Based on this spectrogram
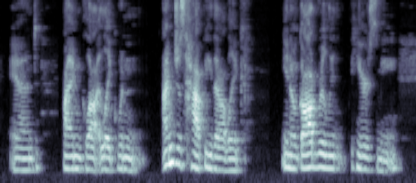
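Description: With an American accent, a woman speaks very slowly at a very deep, low pitch, her tone bright and sharp. Her intonation stays fairly even, and the room echo is audible. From US (immigrated from Veracruz, Mexico as a child). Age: 20s. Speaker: teeth whitening technician. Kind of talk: casual chat.

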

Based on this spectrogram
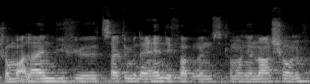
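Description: With audible room echo and noticeable background noise, a man talks in a fairly high pitch. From Germany. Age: 30s. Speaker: gym member who lost a lot of weight. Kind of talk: casual interview.

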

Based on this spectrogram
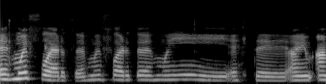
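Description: Her tone is bright and sharp, and this woman's pitch varies in an ordinary way. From Venezuela. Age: 40s. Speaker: dancer and actress. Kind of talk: interview.

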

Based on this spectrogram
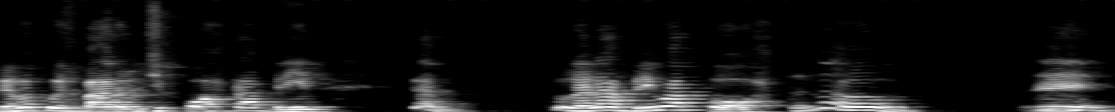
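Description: Speaking at a fairly slow pace with long, frequent pauses, a man uses a high pitch, very wide pitch swings and very even loudness. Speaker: accessibility technician and audio description expert. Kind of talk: interview. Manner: hesitant, halting with repeated words.

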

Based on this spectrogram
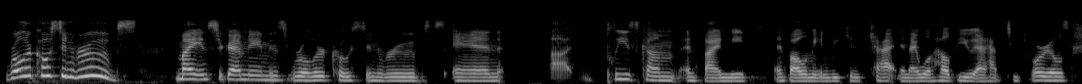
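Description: Over a quiet background, a woman with a Californian accent speaks at a moderate pace, her fairly low pitch showing ordinary variation. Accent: Californian American. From Los Angeles, California. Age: 30s. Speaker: roller skater and influencer. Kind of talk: casual interview. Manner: animated.

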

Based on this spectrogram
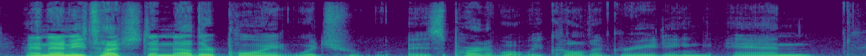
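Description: A man at a moderate pace, with an unremarkable speaking voice. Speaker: biotouch practitioner and foundation head. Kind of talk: casual radio interview. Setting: radio studio.

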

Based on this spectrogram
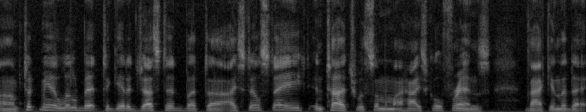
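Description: Here a man talks with an American accent. His pitch is fairly high, with ordinary variation. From US Deep South (Louisiana). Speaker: campus ministry staff worker. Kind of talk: radio interview. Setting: radio studio.

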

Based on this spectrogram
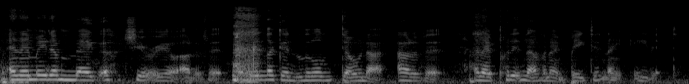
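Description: A woman rattles along at a very fast pace while noticeable background noise fills the recording. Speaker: podcast co-host. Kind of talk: casual chat.

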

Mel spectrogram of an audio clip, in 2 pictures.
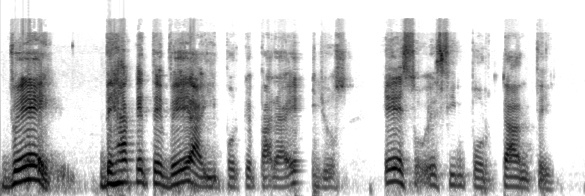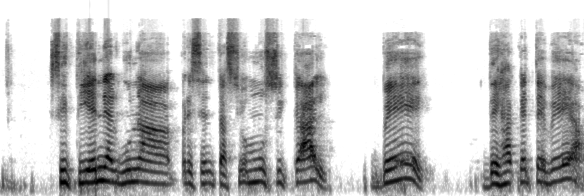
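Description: The speech moves at a very slow pace, with lively intonation and vocal fry. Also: woman, medium pitch for a woman. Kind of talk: radio talk on parenting.

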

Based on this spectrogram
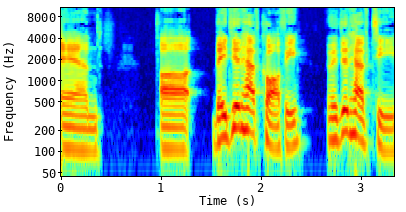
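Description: With an American accent and a bright, sharp tone, a man speaks at a moderate pace with very wide pitch swings on a very clean recording with a silent background. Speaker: podcast host and musician. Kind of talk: casual chat.

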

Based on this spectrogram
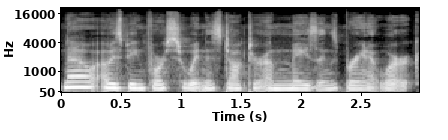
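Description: The recording carries an unforced reading voice.

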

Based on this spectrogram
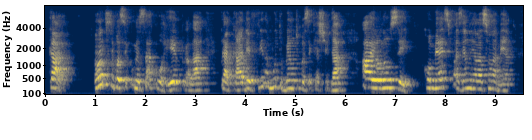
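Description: A man speaks with an extremely high pitch and lively intonation. Audible room echo surrounds his voice. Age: 30s. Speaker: sales mentor. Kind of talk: live stream tutorial. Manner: animated.

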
